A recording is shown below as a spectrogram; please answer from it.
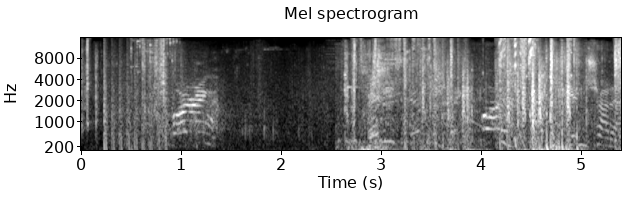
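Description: Gunfire rattles in Apex Legends, with rapid automatic bursts near and loud, and a short quieter gap before heavier firing returns. Voices talk over the shots.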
